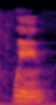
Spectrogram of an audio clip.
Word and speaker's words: Ween: It's W-E-E-N, not like the band thing. I mean, it is like the band. It's spelled the same, but yeah.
